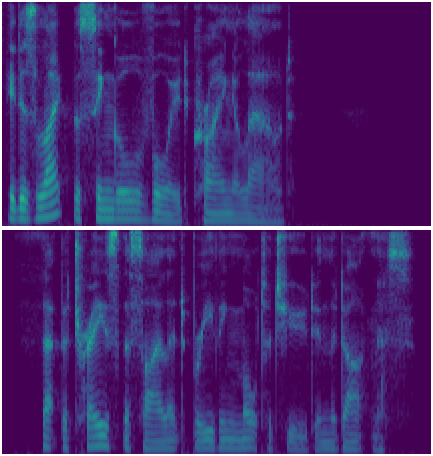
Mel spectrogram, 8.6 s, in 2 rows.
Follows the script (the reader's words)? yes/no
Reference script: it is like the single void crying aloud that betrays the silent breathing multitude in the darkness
yes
